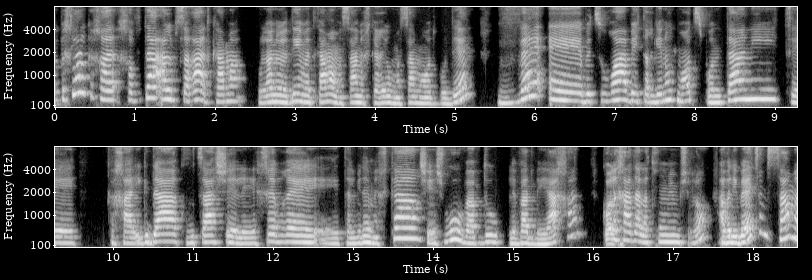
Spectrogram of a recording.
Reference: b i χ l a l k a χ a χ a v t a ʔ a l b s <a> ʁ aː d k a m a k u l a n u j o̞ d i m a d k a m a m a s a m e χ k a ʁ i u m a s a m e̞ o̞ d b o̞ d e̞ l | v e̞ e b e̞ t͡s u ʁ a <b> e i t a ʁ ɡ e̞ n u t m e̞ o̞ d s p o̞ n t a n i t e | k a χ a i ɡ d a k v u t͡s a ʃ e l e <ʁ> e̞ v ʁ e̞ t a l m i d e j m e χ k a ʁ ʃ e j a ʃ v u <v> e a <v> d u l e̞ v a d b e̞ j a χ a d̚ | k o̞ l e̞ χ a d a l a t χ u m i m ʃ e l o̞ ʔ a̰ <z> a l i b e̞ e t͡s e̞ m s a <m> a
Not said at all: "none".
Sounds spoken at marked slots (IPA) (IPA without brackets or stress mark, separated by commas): a, b, χ, v, v, v, m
